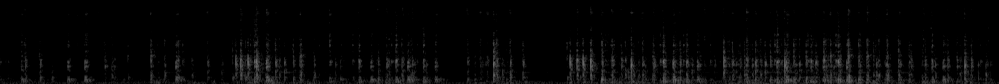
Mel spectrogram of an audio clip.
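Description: Both hands type continuously with their fingertips on a compact retro Azio mechanical keyboard with a rose-gold metal frame, round typewriter-style plastic keycaps and a white base, resting on a wooden desk. Rapid, dry clicks and clacks with very short decay run throughout, with a pitch around 840 Hz. The typing is quieter at first, louder from about 2.3 to 4.5 seconds, then louder again after a brief lull near 5.5 seconds.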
